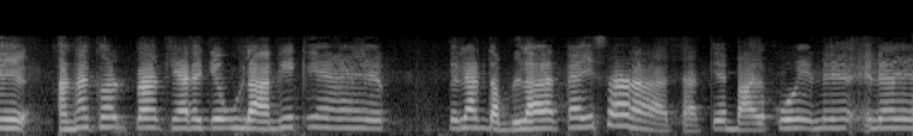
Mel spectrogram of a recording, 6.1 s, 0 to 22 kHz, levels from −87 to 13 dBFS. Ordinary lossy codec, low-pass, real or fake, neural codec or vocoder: none; 7.2 kHz; fake; codec, 16 kHz in and 24 kHz out, 0.6 kbps, FireRedTTS-2 codec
